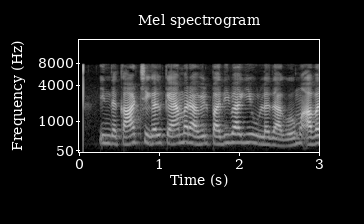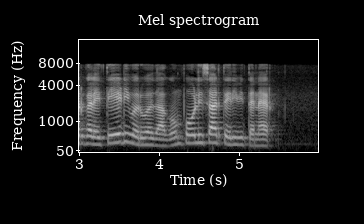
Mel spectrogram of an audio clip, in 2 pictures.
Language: Tamil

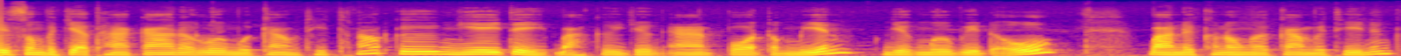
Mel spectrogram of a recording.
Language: Vietnamese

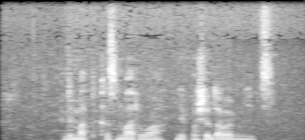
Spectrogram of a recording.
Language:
Polish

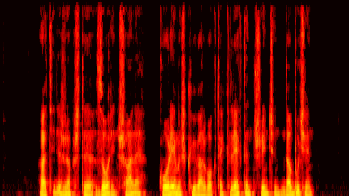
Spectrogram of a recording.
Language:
Mari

